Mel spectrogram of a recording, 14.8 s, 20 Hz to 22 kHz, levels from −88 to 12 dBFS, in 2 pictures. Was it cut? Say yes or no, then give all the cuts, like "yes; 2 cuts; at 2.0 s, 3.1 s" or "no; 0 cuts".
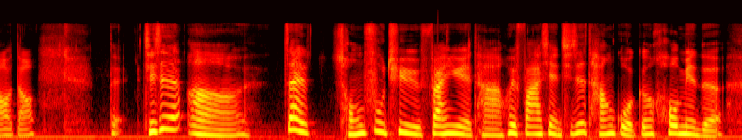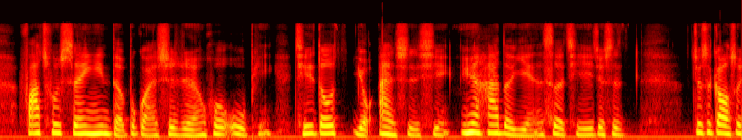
yes; 1 cut; at 0.9 s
